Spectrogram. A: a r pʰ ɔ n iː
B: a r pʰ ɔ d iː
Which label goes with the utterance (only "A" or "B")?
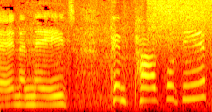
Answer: B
